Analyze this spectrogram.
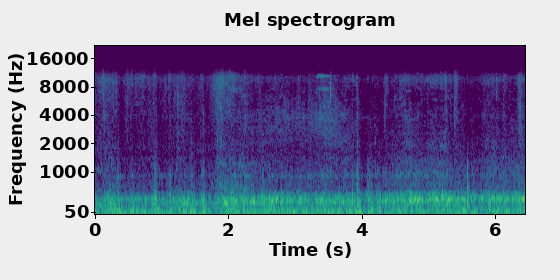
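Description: Steady low rumble of wind buffeting the microphone on a moving bicycle, with a few faint clicks.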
